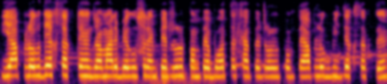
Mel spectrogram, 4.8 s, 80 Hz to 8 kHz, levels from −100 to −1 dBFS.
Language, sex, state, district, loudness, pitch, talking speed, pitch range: Hindi, male, Bihar, Begusarai, -16 LUFS, 280 Hz, 295 wpm, 275-295 Hz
